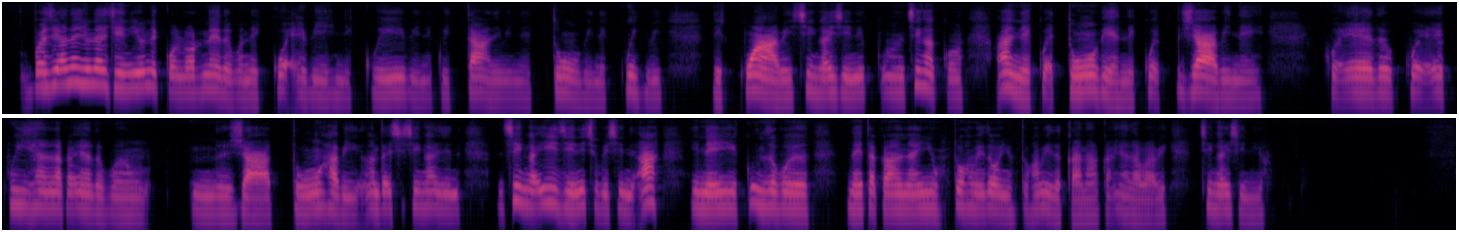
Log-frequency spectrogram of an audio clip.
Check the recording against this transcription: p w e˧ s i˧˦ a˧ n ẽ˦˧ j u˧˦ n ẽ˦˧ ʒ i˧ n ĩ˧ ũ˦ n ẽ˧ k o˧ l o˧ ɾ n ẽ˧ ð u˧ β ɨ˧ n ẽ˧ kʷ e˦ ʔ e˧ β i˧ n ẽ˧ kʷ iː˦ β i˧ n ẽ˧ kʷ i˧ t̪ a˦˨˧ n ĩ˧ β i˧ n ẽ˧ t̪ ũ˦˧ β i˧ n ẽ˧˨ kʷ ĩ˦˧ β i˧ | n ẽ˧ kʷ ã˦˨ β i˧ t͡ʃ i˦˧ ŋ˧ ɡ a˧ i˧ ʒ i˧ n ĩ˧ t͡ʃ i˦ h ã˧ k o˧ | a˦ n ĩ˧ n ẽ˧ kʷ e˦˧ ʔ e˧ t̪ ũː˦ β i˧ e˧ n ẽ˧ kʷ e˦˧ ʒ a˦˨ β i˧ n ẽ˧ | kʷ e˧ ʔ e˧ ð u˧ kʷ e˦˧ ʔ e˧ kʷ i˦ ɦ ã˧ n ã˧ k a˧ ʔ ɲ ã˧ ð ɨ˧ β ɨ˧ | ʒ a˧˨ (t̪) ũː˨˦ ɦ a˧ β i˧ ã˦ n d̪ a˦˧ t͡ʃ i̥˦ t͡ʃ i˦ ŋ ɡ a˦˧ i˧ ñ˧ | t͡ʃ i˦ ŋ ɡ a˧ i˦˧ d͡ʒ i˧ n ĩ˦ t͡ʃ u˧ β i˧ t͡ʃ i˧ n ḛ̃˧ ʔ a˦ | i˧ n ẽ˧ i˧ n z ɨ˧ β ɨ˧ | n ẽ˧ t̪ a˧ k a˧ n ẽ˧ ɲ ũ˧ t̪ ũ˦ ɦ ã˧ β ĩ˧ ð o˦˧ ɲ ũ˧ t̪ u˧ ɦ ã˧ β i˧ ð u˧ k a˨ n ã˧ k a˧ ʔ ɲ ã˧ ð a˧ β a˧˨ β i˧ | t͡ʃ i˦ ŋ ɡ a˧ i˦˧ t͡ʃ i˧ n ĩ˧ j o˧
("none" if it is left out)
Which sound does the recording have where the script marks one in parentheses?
t̪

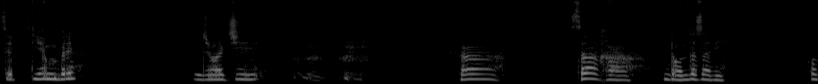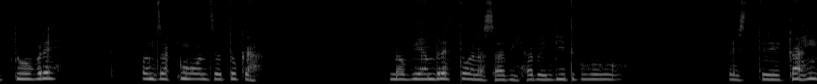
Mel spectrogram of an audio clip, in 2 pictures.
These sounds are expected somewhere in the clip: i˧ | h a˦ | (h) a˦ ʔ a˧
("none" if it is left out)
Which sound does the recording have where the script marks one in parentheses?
s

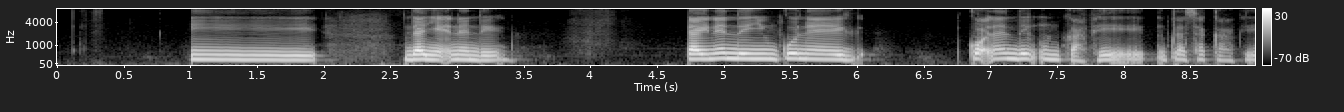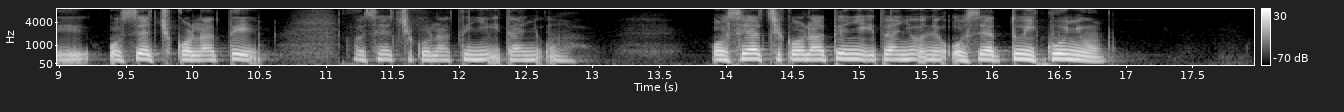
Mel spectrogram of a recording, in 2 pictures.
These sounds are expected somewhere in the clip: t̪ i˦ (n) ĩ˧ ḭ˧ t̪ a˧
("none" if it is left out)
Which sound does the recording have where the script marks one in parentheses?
ɲ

